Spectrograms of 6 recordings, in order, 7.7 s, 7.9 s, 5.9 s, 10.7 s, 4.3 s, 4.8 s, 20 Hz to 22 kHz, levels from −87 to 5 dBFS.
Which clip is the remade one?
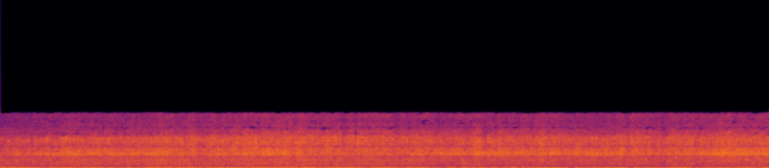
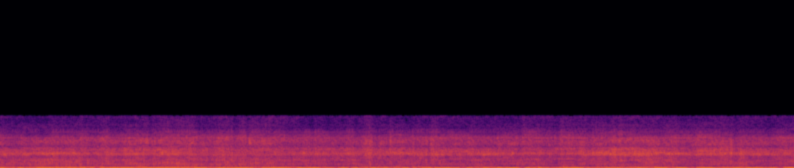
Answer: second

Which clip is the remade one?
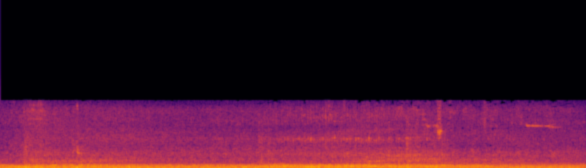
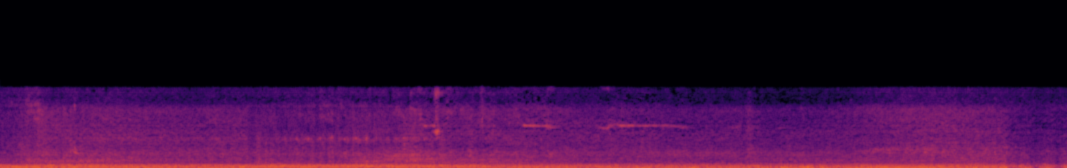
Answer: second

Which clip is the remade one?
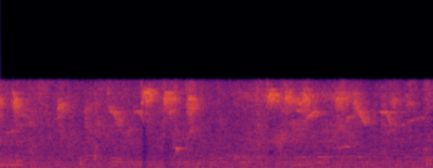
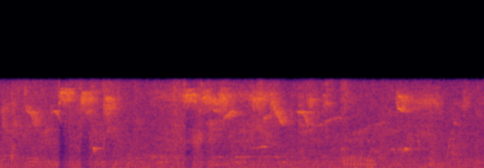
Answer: first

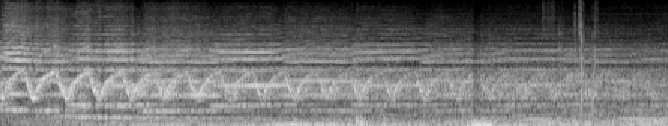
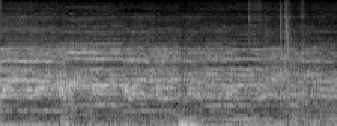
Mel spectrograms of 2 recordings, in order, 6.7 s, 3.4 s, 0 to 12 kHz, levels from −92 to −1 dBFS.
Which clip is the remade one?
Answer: second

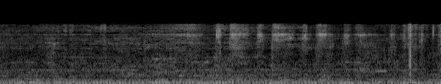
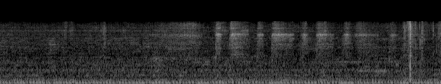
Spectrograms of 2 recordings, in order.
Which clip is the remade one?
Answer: first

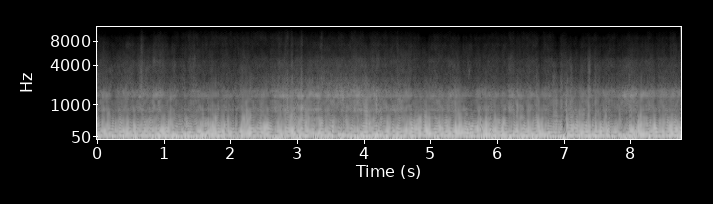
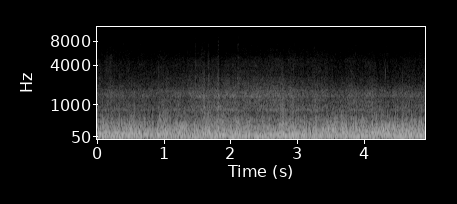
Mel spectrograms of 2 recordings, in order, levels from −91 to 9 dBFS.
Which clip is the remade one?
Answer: first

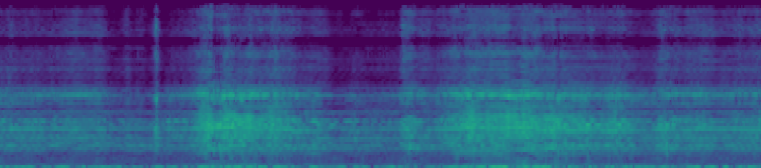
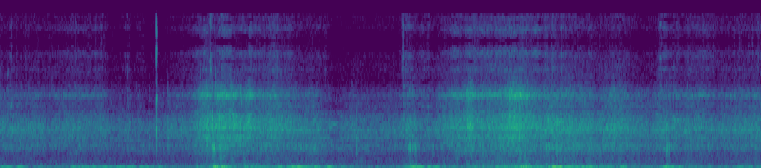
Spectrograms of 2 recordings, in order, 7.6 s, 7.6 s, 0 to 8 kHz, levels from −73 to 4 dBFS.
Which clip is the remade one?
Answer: first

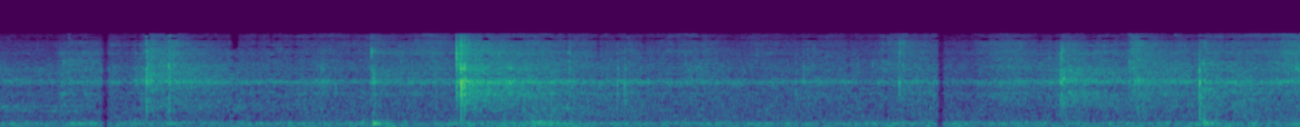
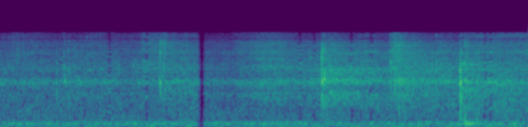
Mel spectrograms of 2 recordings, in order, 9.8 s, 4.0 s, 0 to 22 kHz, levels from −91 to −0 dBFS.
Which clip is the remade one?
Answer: first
